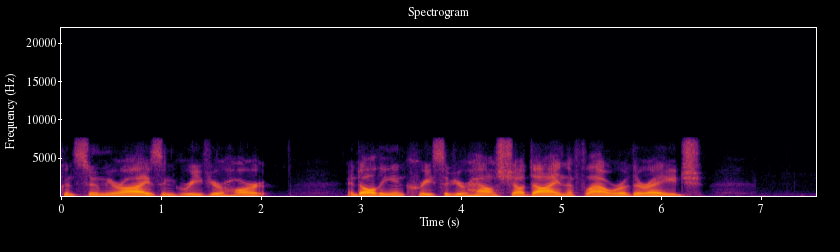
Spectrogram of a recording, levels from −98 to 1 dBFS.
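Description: No technical faults can be heard in this speech, which carries the band-limited, lightly coded character of an AMR wideband (HD Voice) call, with nothing above about 7.5 kHz and a clarity that fits one of the codec's higher rates.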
